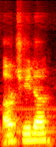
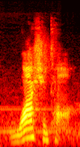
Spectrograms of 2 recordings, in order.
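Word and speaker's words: Ouachita: I swear to God, if the O and U is silent, it's just Uchita, I'm gonna fucking fight you.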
